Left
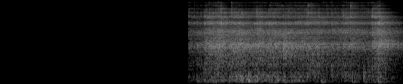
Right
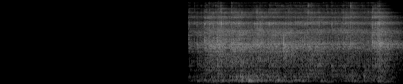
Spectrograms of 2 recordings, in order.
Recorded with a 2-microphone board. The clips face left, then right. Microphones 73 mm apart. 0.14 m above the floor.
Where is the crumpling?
35° left (ahead or behind), 0.8 m.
